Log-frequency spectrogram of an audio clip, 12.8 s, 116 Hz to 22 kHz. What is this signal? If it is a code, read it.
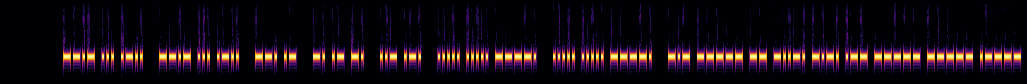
Morse code, heard as a keyed tone, about 41 wpm, 650 Hz. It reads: QSL QSL GA NAN UR 559 559 K0M/CW001
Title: SOTA QSO Practice 40wpm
